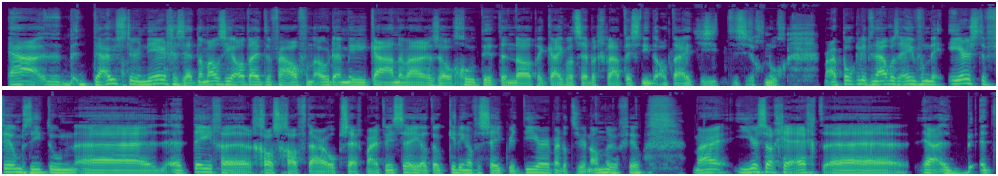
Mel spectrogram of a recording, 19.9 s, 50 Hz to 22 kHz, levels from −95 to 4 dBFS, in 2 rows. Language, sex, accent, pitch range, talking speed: Dutch, male, Dutch, 115-140 Hz, 225 wpm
